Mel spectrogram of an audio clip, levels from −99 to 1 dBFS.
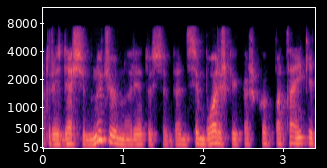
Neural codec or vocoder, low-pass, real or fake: none; 7.2 kHz; real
